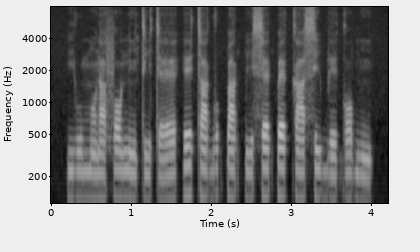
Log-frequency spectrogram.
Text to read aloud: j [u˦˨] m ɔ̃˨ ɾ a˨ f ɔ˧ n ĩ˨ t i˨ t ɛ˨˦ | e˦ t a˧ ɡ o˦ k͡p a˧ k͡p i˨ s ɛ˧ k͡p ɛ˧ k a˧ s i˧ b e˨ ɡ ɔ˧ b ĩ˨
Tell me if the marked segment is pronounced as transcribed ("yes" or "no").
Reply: no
